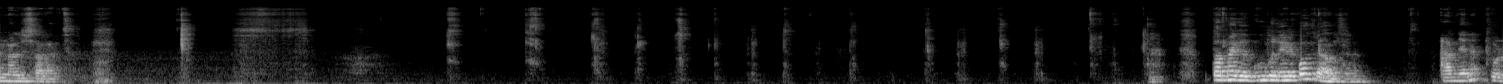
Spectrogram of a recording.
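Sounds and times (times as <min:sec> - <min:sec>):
person chewing with wet mouth smacks: 0:04.4 - 0:11.7.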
